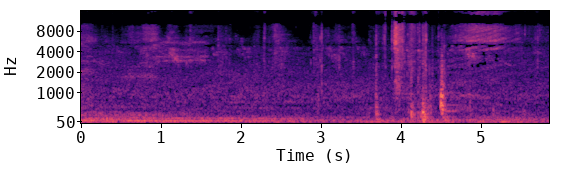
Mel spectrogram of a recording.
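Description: Low vehicle rumble fading out, then a few sharp clicks and knocks about four seconds in as the Tahoe's driver door latch is pulled and the door swings open.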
